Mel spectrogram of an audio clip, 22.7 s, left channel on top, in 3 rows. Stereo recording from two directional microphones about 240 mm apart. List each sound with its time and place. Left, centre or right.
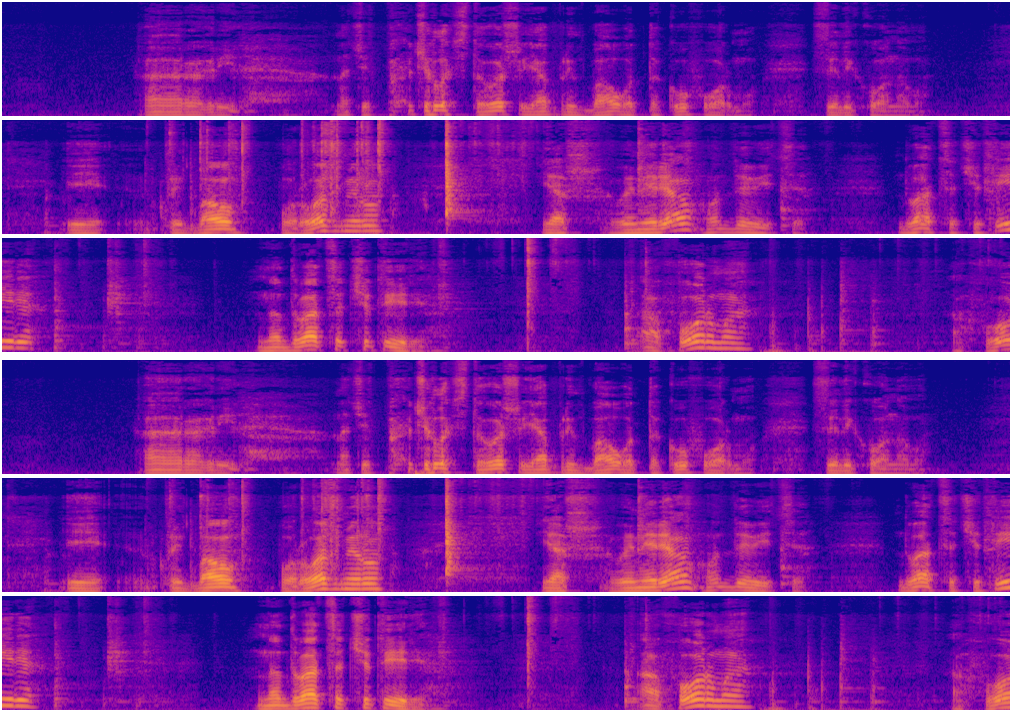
1.0 s a sound: right
2.5 s speech: right
11.6 s speech: right
14.3 s speech: right
17.0 s speech: right
19.9 s speech: right
22.2 s dog: right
